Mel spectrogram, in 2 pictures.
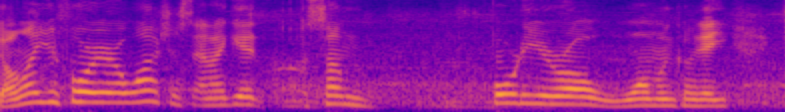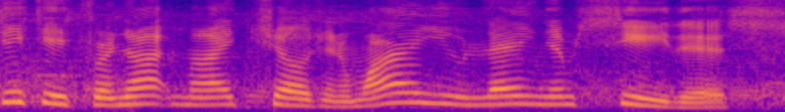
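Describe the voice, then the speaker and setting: A moderate pace with noticeable background noise. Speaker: artist. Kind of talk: casual chat. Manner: slurred.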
